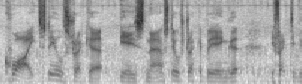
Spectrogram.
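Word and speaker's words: Steilstrecke: Steelstrecker is now. Steelstrecker being effectively the straight line route through the Caracciolo carousel. So, or Stylestrecker would be the correct pronunciation, where the track used to depart.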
